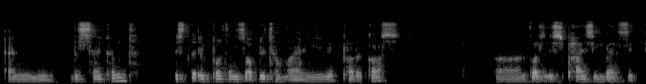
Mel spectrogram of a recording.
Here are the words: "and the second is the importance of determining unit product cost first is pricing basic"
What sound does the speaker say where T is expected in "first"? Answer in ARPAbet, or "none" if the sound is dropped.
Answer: none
